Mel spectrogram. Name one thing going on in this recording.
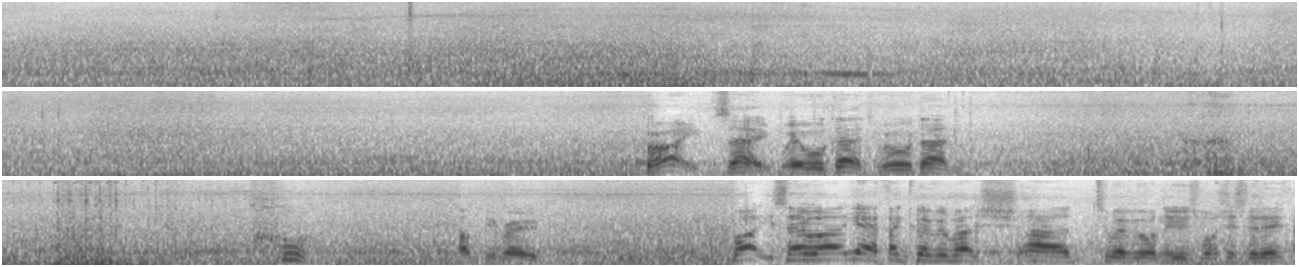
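A truck engine hums steadily inside the cab.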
